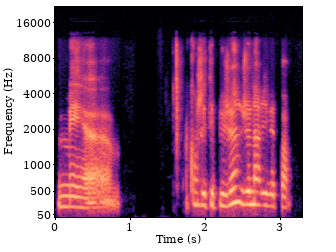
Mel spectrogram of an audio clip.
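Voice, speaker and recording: A woman's voice: on the high side, fairly even intonation, vocal fry, darkish tone, no room sound, studio quality. Earnest young woman, faint Moroccan accent. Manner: earnest, halting with many fillers and repeated words. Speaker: interviewee. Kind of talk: conversational interview.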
